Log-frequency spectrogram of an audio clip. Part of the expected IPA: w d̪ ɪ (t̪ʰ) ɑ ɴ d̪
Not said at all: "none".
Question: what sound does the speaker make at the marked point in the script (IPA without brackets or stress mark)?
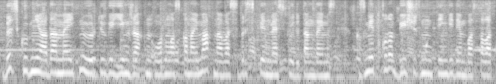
t̪ʰ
